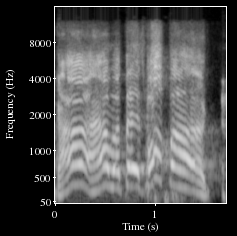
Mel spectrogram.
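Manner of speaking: very high-pitched voice, laughing. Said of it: "good Alex Becker impression".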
